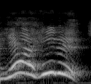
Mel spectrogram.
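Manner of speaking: high-pitched gleeful holler; excited egging on. Retold or imitated. Back-seat passenger urging driver over the bump, high excited yell.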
